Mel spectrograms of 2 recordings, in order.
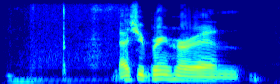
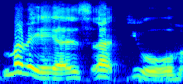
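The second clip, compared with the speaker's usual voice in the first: put-on high, slow frail old woman; a squinting old granny calling out; 7 semitones higher than usual. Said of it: "squint at you a bit and go".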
